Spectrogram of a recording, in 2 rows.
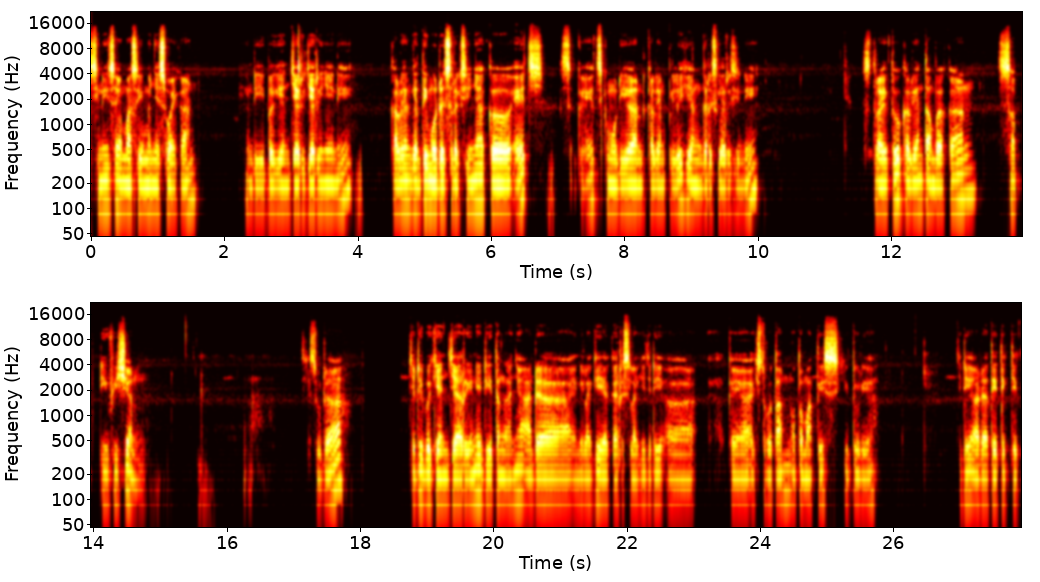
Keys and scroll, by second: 1.0 g.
